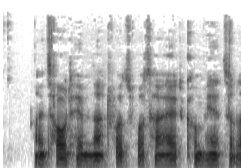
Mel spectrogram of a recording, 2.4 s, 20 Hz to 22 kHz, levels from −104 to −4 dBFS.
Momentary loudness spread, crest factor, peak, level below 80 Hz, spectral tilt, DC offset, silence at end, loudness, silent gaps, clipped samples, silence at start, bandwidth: 5 LU; 20 dB; -2 dBFS; -52 dBFS; -6 dB/octave; under 0.1%; 0 s; -22 LUFS; none; under 0.1%; 0.35 s; 16 kHz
